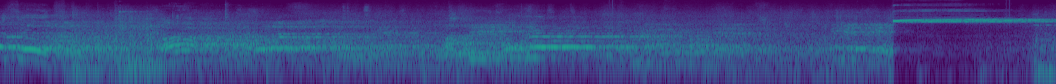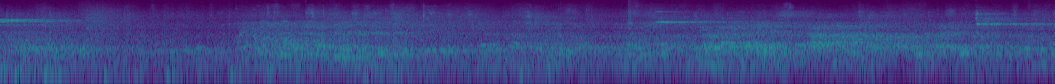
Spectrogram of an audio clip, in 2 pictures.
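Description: Sneakers squeak on a hard hall floor.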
